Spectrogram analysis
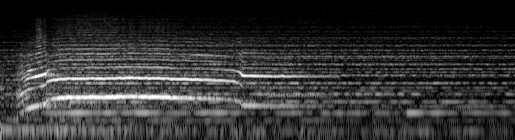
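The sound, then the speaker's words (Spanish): A fierce wolf howls in one long tonal cry that climbs quickly at the start, holds level, then steps down and slowly fades, with no voices. “El bosque pasaron dejando muy atrás a un feroz lobo que ya no pudo más y se quedó exhausto y sin merendar.”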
